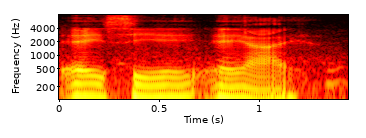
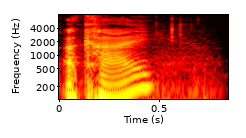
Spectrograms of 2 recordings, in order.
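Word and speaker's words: açaí: while to get like how do you pronounce this word a-c-a-i akai it's acai what if you can't think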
